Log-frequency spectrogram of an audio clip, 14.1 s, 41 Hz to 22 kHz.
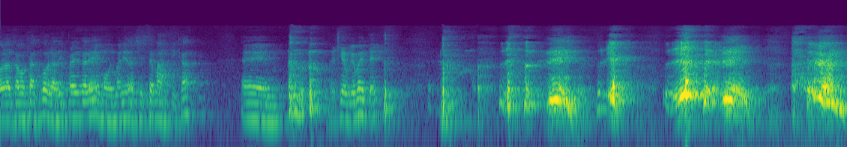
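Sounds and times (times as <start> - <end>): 
speech: 0.2 - 3.3, 4.0 - 6.7, 8.3 - 10.3
harsh coughing during a guided meditation session: 4.8 - 5.6, 6.2 - 14.1.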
